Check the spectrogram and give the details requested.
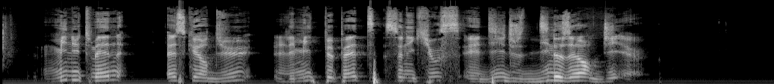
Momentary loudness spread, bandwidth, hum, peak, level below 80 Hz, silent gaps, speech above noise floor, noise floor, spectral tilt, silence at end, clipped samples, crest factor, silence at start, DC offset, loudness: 16 LU; 16.5 kHz; none; 0 dBFS; -46 dBFS; none; 46 dB; -62 dBFS; -0.5 dB/octave; 1.35 s; under 0.1%; 18 dB; 0 s; under 0.1%; -14 LUFS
